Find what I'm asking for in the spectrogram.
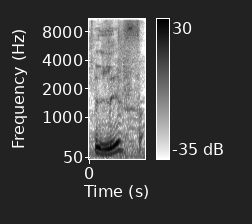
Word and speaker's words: Liv: Hier ist Liv E, eigentlich pronounced Liv, aber dann wisst ihr vorm Radio wieder nicht, was los ist.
